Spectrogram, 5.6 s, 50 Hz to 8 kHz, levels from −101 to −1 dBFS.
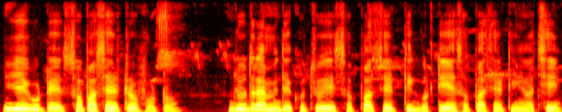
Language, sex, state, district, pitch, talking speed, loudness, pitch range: Odia, male, Odisha, Malkangiri, 145 Hz, 190 wpm, -17 LUFS, 140-155 Hz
